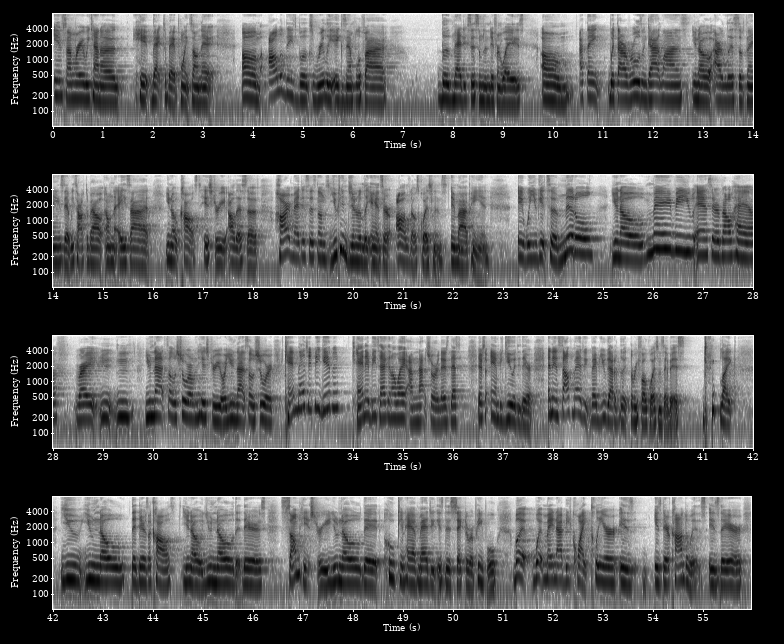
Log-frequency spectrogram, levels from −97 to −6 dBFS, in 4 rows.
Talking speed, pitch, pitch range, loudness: 180 wpm, 165 Hz, 150-185 Hz, -18 LUFS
